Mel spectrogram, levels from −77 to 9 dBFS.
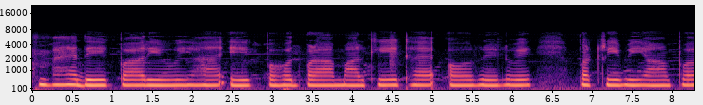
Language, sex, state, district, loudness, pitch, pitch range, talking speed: Hindi, female, Bihar, Kaimur, -14 LUFS, 220 Hz, 220-225 Hz, 125 wpm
